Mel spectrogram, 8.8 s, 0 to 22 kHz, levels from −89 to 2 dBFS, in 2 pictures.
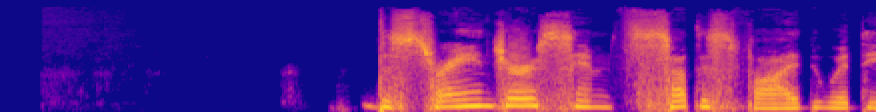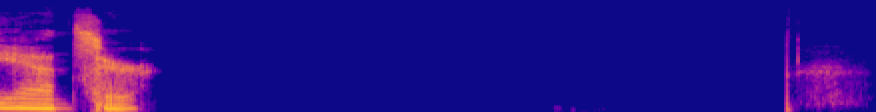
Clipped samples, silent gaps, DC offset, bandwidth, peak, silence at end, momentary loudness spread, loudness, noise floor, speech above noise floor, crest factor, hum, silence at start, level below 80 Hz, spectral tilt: under 0.1%; none; under 0.1%; 15.5 kHz; 0 dBFS; 3.65 s; 8 LU; -13 LUFS; -90 dBFS; 76 dB; 18 dB; none; 1.8 s; -48 dBFS; -4.5 dB/octave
